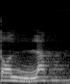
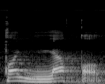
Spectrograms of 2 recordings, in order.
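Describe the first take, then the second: First: The final k is cut off without any bounce. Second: The final k is released with a slight bounce. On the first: The speaker calls it wrong. "কলকলা হবে না" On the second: The speaker calls it right. "একটু সামান্য ধাক্কা দিতে হবে"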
